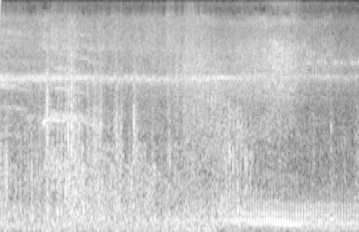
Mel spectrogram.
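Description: A car driving along a road, heard from a camera mounted on its roof: a steady low rumble of wind and road noise that swells louder near the end.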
